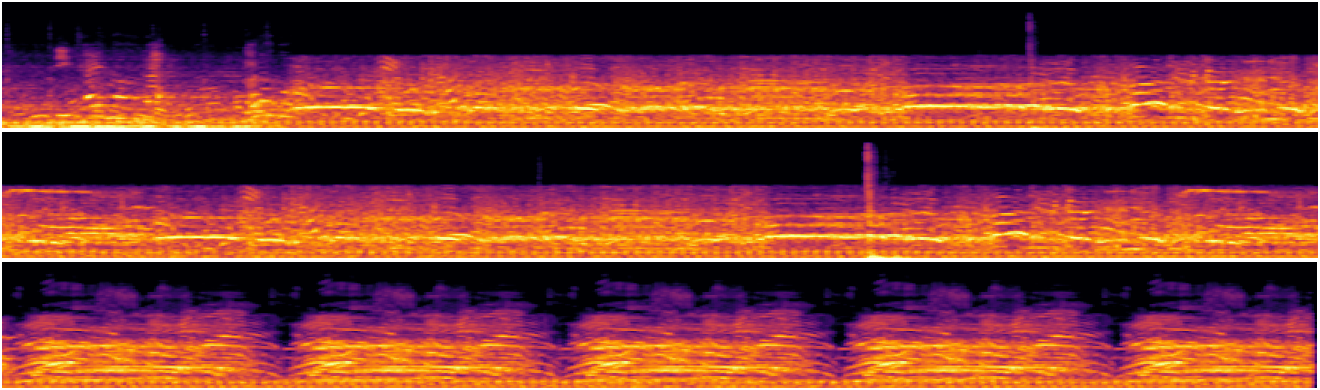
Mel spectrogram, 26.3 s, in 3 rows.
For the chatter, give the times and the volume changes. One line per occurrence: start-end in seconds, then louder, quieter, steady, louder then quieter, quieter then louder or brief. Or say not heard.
0.0-26.2 steady.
